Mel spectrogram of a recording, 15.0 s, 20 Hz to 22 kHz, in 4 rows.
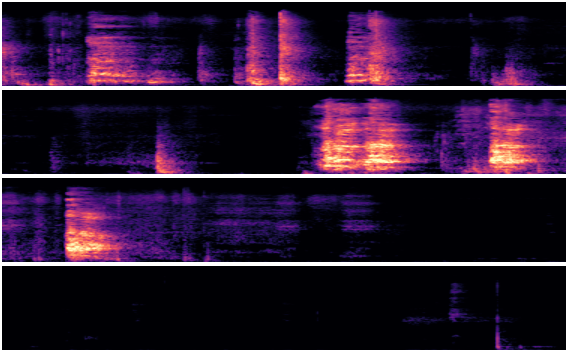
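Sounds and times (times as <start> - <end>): person coughing: 0.5 - 1.2, 5.8 - 8.4.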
